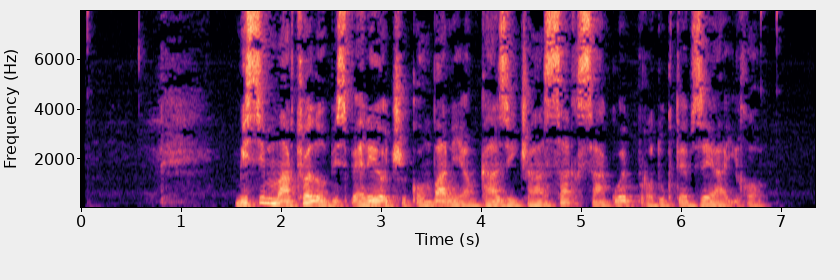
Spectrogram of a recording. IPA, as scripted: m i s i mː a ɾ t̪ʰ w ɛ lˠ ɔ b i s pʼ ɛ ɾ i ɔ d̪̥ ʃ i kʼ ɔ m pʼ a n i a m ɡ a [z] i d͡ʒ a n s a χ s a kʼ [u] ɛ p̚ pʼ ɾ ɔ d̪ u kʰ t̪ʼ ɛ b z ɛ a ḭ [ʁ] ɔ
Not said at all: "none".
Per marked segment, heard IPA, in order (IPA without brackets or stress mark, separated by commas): z, w, ʁ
